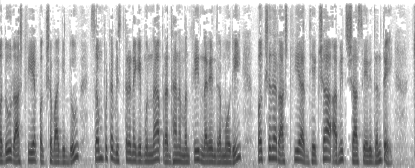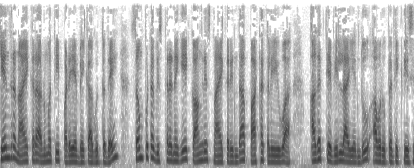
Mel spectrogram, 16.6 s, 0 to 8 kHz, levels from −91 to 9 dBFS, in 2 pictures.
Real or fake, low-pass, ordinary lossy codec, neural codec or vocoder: real; 7.2 kHz; none; none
